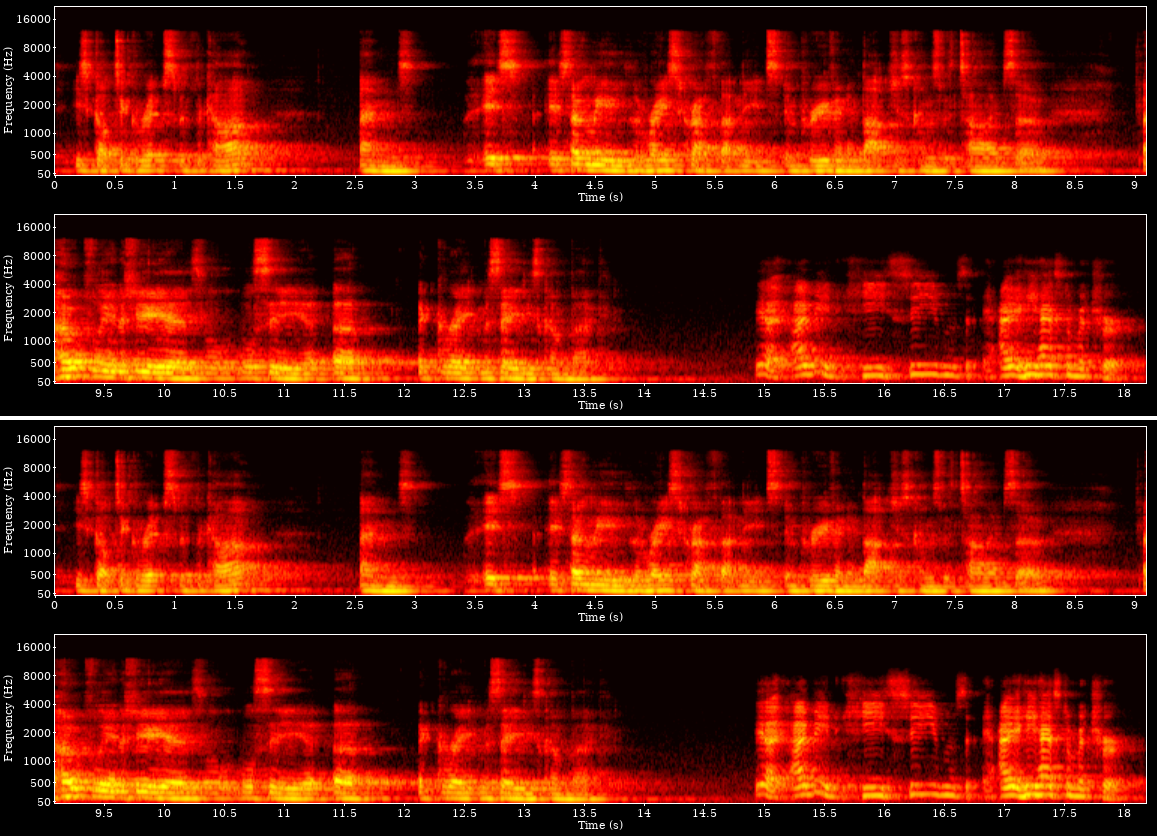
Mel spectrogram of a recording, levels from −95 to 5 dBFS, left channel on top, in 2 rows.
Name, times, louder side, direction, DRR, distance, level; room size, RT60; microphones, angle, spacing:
voice 1, 0.2-1.6 2.5-3.0 3.4-8.3 9.1-11.6 12.1-13.6, equal, 65° left, -8 dB, 2.8 m, -27 dB
voice 2, 14.9-18.0, right 3 dB, 85° right, 5 dB, 0.8 m, -30 dB
29.5 x 9.9 x 3.2 m, 1.4 s
head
